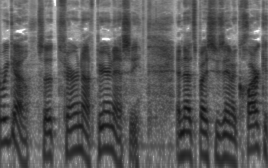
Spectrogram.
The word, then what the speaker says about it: Piranesi: Did we ever settle on a pronunciation? Piranesi? – Piranesi. – Yeah, for no reason in particular, a very Italian sound, a little Italian twang to that.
